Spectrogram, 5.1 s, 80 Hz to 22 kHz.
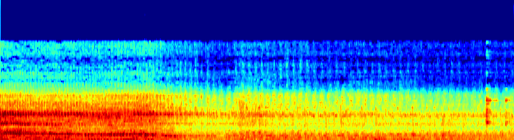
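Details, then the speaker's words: Hero Passion Pro BS6 bike after half engine rebuild to cure engine noise: small single idles with an even, crisp ticking beat, no knocks or rattles; sound and pickup now like new, normal idle. "पहले किस तरीके से आवाज था और अभी जो इसकी आवाज आया है वो यानी कि बिल्कुल जिस तरीके से न्यू में होता है सेम उसी तरीके से और पिकअप भी सेम वही है"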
